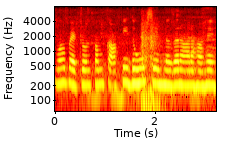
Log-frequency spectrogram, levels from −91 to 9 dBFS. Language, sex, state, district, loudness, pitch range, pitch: Hindi, female, Chhattisgarh, Raipur, -15 LUFS, 200-220 Hz, 205 Hz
